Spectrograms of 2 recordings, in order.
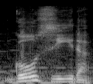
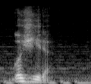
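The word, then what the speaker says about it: ゴジラ: Assim, os japoneses tendem a pronunciar Godzilla como Gozira, que dito rapidamente por eles fica Gojira.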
